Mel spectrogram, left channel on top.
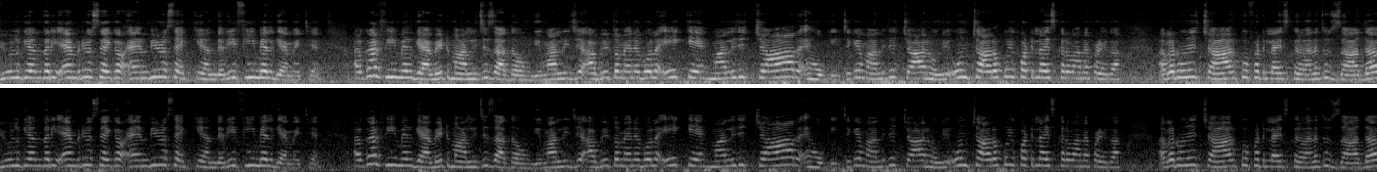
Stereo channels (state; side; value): quieter; right; 13.0 dB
